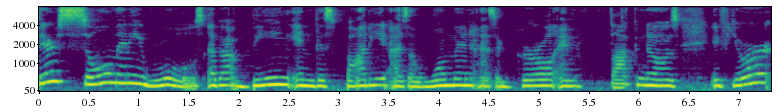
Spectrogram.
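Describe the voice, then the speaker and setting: A woman's somewhat breathy, dark and mellow voice at medium pitch, with ordinary pitch variation and a fairly slow pace. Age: 30s. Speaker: podcast host. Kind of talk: casual monologue. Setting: home closet. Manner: rambling, hesitant with repetitions.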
